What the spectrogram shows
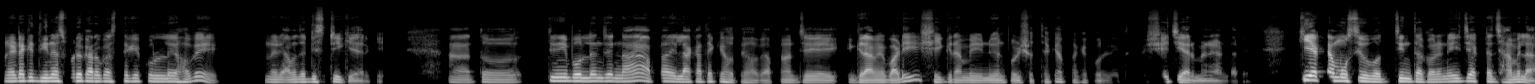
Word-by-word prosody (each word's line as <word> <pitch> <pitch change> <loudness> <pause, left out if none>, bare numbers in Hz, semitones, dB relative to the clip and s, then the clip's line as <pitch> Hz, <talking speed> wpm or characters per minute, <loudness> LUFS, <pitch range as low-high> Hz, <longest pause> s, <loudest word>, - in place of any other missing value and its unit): "মানে 145 - -4
এটা 160 - +6
কি 165 - +3
দিনাজপুরে 155 +1 +4
কারো 145 -1 +5
কাছ 140 - +1
থেকে 145 0 0
করলে 135 -1 +1
হবে?" 180 +10 -1 0.7
মানে - - -4 0.2
আমাদের 115 +2 -1
ডিস্ট্রিক্ট 120 -2 -2
এ - - -6
আরকি। - - -21 0.7
আ - - -8 0.3
তো 115 - -5 0.6
তিনি 165 -1 +5
বললেন 155 0 +4
যে, - - +4
"না 145 - 0 0.2
আপনার 145 +2 -3
এলাকা 125 0 0
থেকে 130 0 -4
হতে 100 -3 -9
হবে। 90 0 -11
আপনার 100 +2 -10
যে 100 - -3 0.5
গ্রামে 100 0 +1
বাড়ি 135 - 0 0.2
সেই 115 -7 -3
গ্রামের 100 -1 -4
ইউনিয়ন 95 0 -4
পরিষদ 95 0 -6
থেকে 105 - -10
আপনাকে 95 -5 -16
করে 90 0 -15
নিতে 85 - -32
হবে। - - -40
সেই 120 - -6
চেয়ারম্যান 90 -7 -2
এর 85 - -7
আন্ডার 80 - -20
এ।" - - -34 0.5
কী - - +6
একটা 190 0 +2
মুসিবত 140 -5 +4
চিন্তা 135 -2 +4
করেন, 120 +1 0
এই 140 - +1
যে 155 - +3
একটা 135 - -3
ঝামেলা 110 -2 0
120 Hz, 205 wpm, -22 LUFS, 100-145 Hz, 0.7 s, এটা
